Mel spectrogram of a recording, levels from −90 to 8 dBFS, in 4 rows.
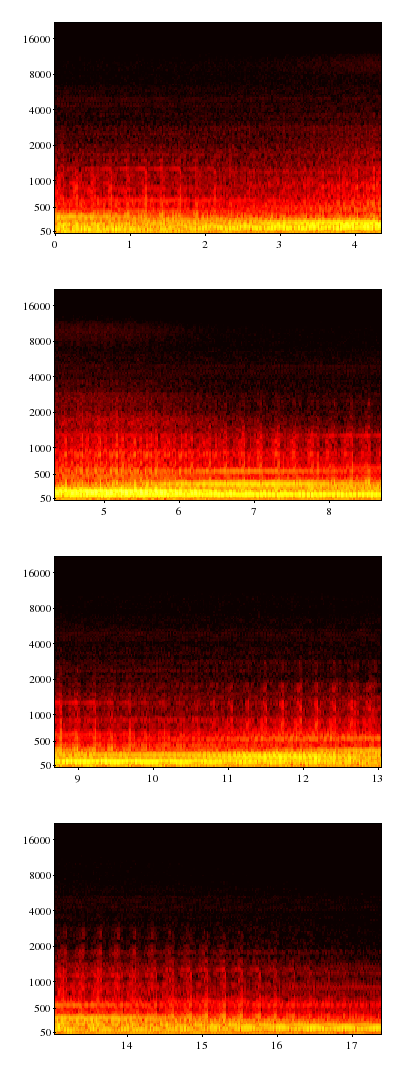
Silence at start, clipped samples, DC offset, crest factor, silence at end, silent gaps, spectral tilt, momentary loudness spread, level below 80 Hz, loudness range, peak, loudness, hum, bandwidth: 0 s; under 0.1%; 2%; 16 dB; 0 s; none; -13 dB/octave; 12 LU; -32 dBFS; 10 LU; -4 dBFS; -20 LUFS; none; 1.9 kHz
